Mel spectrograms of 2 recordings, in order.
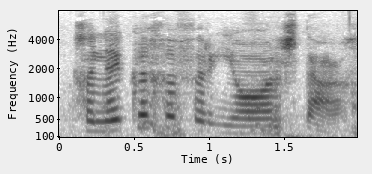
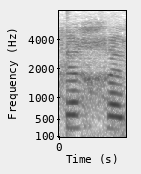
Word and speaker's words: gelukkige verjaarsdag: It's the G's. Gelukkig. How does that mean happy birthday? Sounds like you're clearing your throat. No offense. Gelukkige verjaarsdag. Gelukkig verjaarsdag. Hold on, my turn. Gelukkige verjaarsdag.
